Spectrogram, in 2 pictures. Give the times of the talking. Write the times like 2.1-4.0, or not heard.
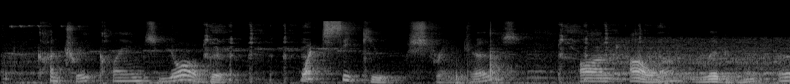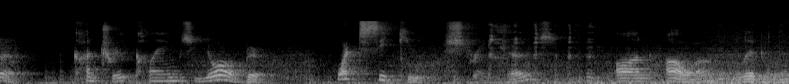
0.0-2.3, 3.0-10.6, 11.2-13.4, 14.1-15.7.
